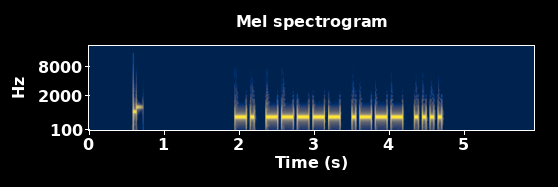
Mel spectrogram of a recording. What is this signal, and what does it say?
Morse code, heard as a keyed tone, about 22 wpm, 700 Hz. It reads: N0JH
